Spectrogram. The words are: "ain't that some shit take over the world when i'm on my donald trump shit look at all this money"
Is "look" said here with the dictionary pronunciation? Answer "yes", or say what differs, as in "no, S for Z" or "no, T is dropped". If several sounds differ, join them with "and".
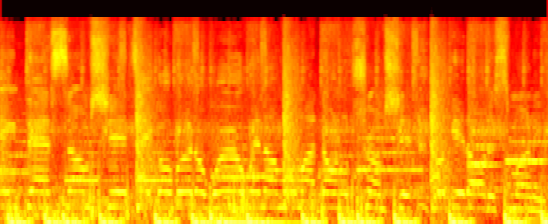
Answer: no, W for L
